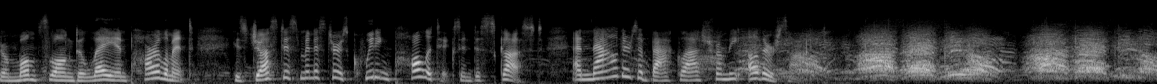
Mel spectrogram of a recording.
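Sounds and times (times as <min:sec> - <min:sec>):
speech: 0:00.0 - 0:10.9
anti-abortion protesters screaming outside ruling party headquarters: 0:07.0 - 0:11.5.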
